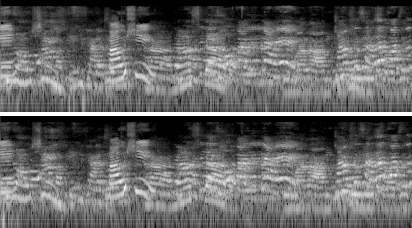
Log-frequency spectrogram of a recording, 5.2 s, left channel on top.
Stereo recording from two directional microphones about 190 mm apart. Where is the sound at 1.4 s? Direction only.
5° right (ahead or behind).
